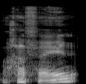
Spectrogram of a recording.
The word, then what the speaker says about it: Raphaël: Le E, autre voyelle avec un tréma, comme dans le mot canoë par exemple, dans le nom Raphaël, ou encore dans le nom Noël. Là, le tréma permet de bien prononcer séparément les deux voyelles.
